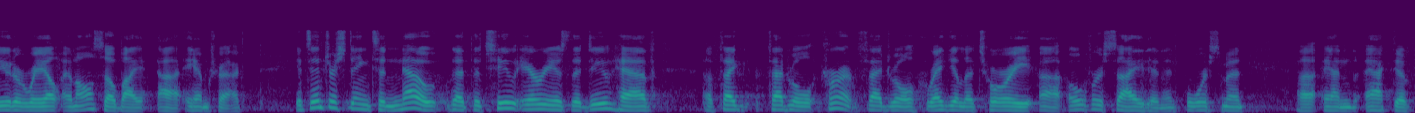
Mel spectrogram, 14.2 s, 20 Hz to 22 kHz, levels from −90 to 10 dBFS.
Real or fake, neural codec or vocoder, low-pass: fake; codec, 16 kHz, 4 kbps, FunCodec, trained on Chinese and English, 50 frames a second; 7.2 kHz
